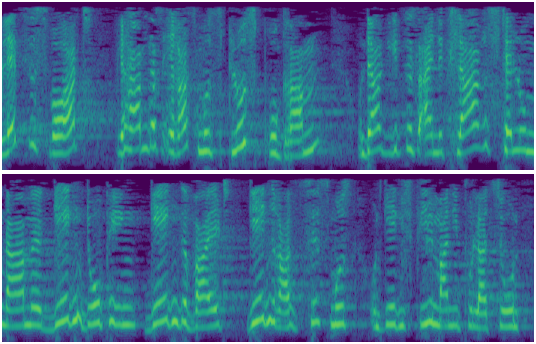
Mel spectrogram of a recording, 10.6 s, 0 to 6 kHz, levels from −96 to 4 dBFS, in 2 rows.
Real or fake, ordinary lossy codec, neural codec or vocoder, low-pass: real; MP3, 32 kbps; none; 5.4 kHz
